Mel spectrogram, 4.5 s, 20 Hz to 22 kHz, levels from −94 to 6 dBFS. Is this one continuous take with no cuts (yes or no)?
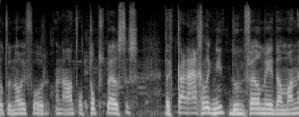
yes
